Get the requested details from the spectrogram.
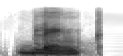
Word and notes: blink: Indian

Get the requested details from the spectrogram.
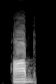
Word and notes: OB: American English

